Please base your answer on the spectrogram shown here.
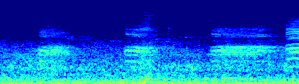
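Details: Young crows being fed, three or four harsh, nasal caws in quick succession over a low background rumble.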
